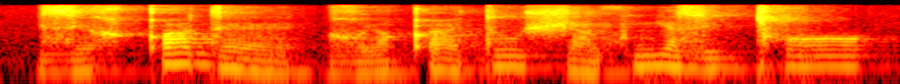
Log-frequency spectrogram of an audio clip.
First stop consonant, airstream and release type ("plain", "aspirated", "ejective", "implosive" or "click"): ejective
